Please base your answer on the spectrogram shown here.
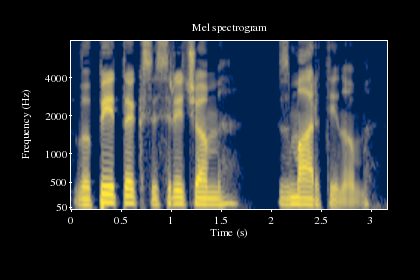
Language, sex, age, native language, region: Slovenian, male, 18-29, Slovenian, Drava region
